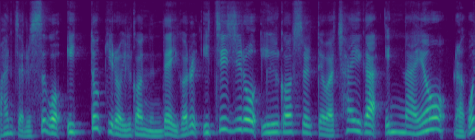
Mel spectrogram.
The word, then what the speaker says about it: 一時: 이 한때라고 할 때는 이치지로만 읽습니다. 하지만 若い頃は一時も休まず働いたもんだ。 젊었을 때는 잠시도 쉬지 않고 일하곤 했지. 잠시도 이럴 때는 이치지가 아니라 이토끼라고 읽는다는 거 꼭 기억해 두시기 바랍니다.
